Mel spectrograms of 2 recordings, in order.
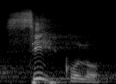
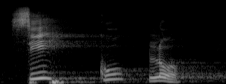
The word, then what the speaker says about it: círculo: que é palavras como círculo didático exército percebe que círculo tem quantos quantas sílabas circulo três três sílabas a força tonicidade a gente encontra em qual hein se círculo não é verdade na palavra didático nós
